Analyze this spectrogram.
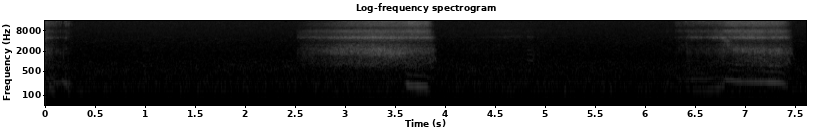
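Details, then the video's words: Stella, a pet cat, snores while asleep, giving two long hissing, breathy snores about four seconds apart, each closing with a soft low tonal squeak, with near silence between them. "My cat snores"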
